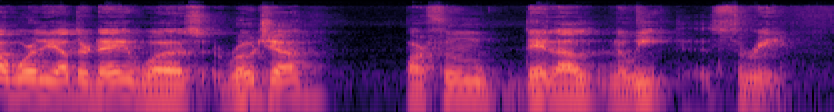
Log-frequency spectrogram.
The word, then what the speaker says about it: Roja: anyway a world of Rodia and and it's pronounced Rocha so anyway this to me guys is phenomenal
